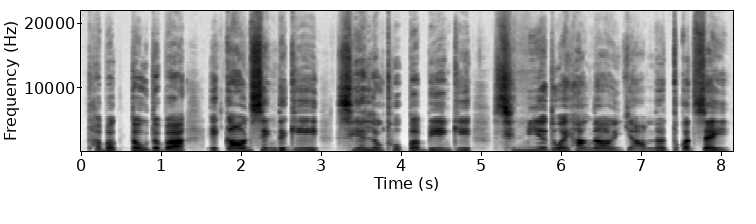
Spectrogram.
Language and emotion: Manipuri, disgusted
